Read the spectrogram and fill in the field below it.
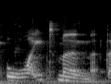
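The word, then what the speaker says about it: Leitman: You can find me on Twitter at Paige Lightman.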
